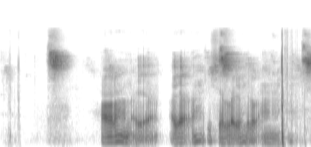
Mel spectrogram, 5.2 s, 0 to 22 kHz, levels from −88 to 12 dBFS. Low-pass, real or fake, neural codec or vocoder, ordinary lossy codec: 10.8 kHz; real; none; none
